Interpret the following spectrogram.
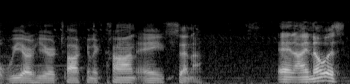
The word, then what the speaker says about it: Kan-E-Senna: but right now we are here talking to con a senha and I know as e but M is pronounced a so it's con come and you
